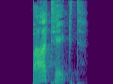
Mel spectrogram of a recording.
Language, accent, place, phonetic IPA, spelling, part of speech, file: German, Germany, Berlin, [ˈbaːtɪkt], batikt, verb, De-batikt.ogg
- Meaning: inflection of batiken: 1. second-person plural present 2. third-person singular present 3. plural imperative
